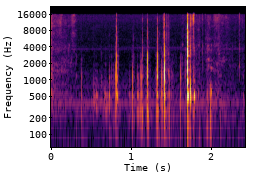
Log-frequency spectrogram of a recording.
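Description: Handling noise of cables and small plastic parts: a quick, uneven series of clicks and knocks, starting about half a second in, with the loudest knock near the end.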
